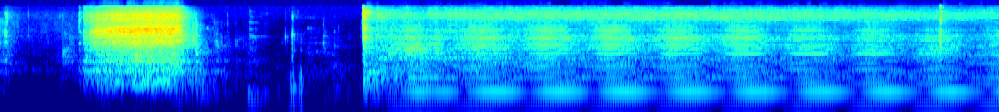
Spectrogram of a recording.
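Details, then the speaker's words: Pump on an espresso machine, possibly rotary, gives a steady low drone throbbing about twice a second after a brief rub while the machine runs; owner unsure of the cause, but the machine still works fine. "I think it's a rary pump is I'm not not sure what's going on with yeah but you know it's all right still works fine"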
